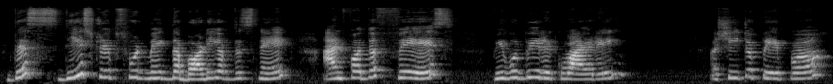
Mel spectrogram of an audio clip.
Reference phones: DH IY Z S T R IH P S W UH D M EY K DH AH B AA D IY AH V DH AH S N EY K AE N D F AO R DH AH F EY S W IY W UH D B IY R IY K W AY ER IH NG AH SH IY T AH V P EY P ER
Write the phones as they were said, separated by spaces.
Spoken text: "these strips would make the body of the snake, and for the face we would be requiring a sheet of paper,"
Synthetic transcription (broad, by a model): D IY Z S T R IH P S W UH D M EY K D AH B AA D IY AH V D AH S N EY K AE N D F AO R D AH F EY S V IY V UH D B IY R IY K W AY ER IH NG AH SH IY T AH V P EY P ER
